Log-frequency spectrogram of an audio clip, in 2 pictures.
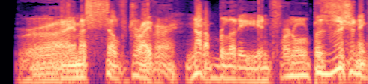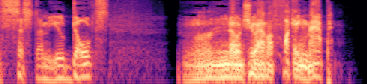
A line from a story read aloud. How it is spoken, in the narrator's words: the car growled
